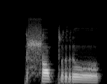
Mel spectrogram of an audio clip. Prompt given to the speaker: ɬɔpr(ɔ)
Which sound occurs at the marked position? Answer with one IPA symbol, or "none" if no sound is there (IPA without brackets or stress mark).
ʊ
